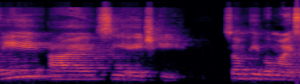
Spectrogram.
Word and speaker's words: viche: me school y'all okay what is viching it is spelled v-i-c-h-e some people might spell it with a B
